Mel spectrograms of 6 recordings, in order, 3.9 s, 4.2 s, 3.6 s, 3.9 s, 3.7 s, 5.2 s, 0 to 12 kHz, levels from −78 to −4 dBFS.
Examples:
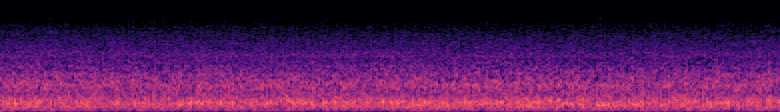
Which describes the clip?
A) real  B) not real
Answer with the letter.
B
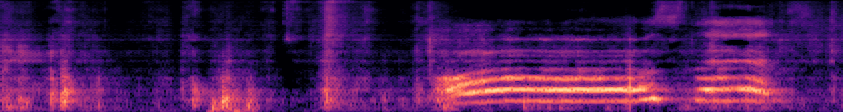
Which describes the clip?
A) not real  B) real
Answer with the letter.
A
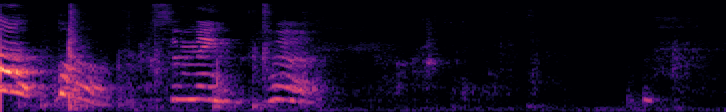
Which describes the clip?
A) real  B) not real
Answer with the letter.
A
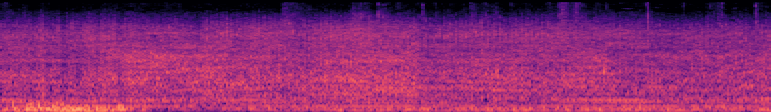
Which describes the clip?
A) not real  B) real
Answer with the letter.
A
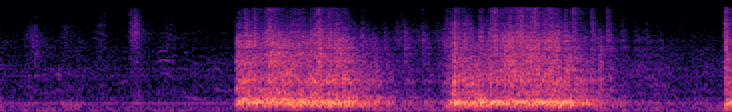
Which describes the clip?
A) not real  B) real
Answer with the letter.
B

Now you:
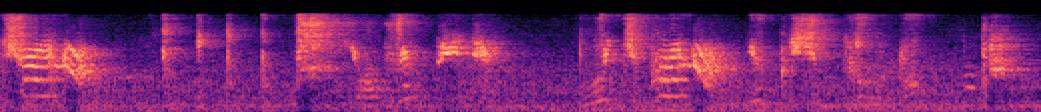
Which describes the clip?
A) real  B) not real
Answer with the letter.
B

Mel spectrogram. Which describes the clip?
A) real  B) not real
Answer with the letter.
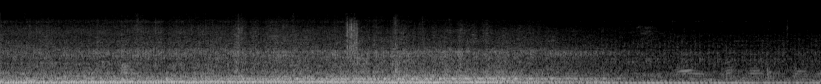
A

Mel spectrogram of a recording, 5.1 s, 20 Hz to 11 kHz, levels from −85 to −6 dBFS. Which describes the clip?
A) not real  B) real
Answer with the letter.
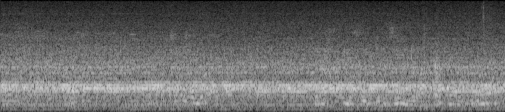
B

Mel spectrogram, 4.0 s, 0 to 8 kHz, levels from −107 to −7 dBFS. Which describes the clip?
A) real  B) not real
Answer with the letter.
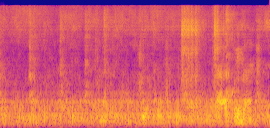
B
